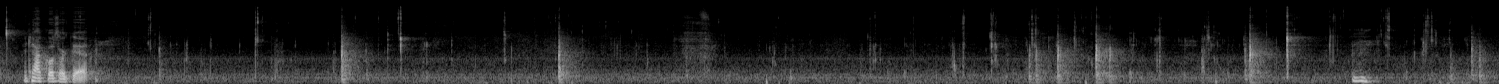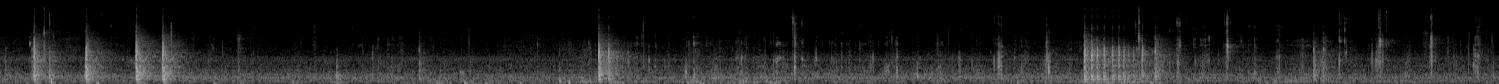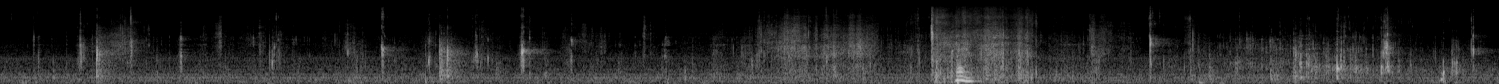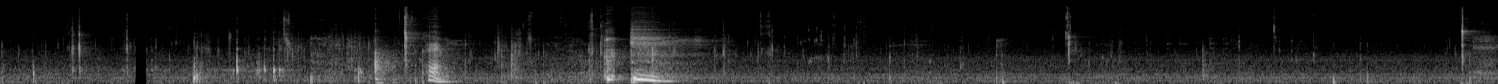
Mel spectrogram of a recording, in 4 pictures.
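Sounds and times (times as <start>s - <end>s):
person biting and chewing: 1.3s - 14.7s, 21.2s - 51.1s.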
